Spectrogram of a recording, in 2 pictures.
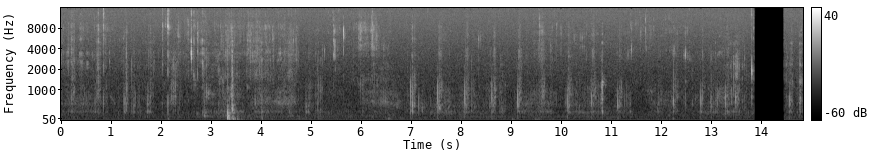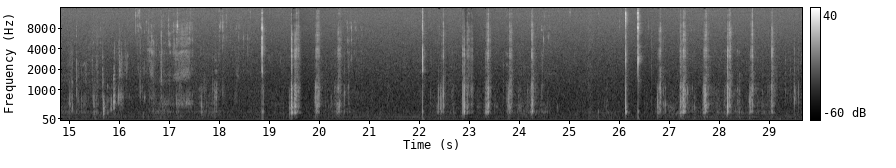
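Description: Close-miked chewing and crunching of raw greens such as basil leaves and rimbang (pea eggplants) with rice and fried fish, with many sharp crunches and wet mouth clicks. A dull thump sounds about three seconds in, and the sound cuts out for a moment about halfway through.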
